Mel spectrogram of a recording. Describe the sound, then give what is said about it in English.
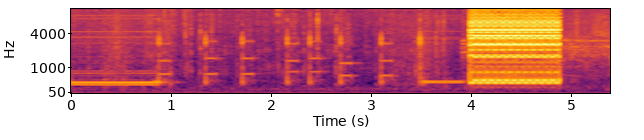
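A steady dial tone gives way to a quick run of about ten touch-tone keypad beeps, then a short tone and a loud, buzzy ring, with no one speaking. “What if we did a live call on the show? We called Dylan.”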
